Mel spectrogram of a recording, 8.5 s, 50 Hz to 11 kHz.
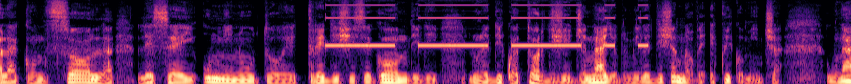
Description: Beep code, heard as beeps from a small speaker, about 1750 Hz, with speech in Italian. 3 long, 2 short.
